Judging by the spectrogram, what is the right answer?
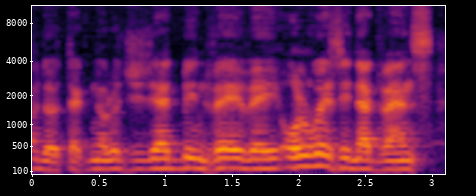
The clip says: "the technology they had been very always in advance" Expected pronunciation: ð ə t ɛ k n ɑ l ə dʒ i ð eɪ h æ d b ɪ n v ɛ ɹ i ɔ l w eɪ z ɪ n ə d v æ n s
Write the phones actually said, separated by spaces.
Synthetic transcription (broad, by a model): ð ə t ɛ k n ɑ l ə dʒ i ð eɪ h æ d b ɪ n v ɛ ɹ i ɔ l w eɪ z ɪ n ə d v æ n s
